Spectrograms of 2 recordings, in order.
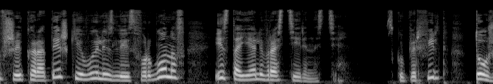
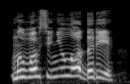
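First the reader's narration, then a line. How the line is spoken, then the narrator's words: Distant shouting behind fence. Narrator (Russian): кричали из-за ограды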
